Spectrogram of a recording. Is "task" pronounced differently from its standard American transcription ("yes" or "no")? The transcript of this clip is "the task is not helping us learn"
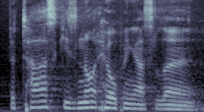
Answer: no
